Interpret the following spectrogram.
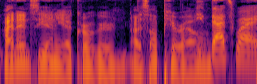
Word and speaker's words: Kroger: Walgreens where but Kroger's is it Kroger's or Kroger it's Kroger but everybody says Kroger's Prager's the placebo effect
